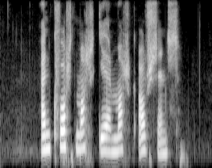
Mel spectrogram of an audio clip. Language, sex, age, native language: Icelandic, female, 14, Icelandic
